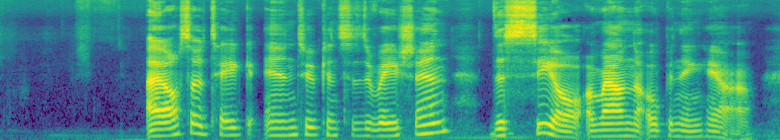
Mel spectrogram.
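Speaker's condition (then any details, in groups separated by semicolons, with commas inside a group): Bulbar onset ALS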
